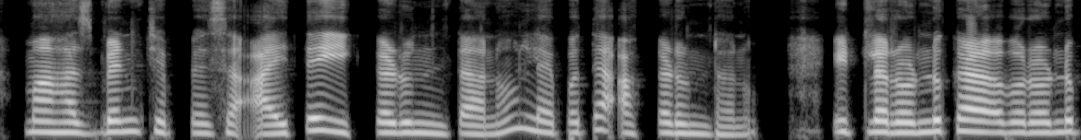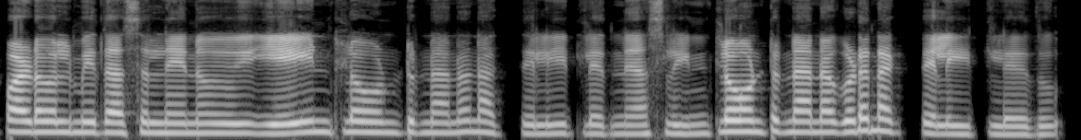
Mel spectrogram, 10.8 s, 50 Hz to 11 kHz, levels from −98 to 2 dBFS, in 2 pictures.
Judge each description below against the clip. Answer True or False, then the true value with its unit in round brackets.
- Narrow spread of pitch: False (3.0 semitones)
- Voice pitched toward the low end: False (230 Hz)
